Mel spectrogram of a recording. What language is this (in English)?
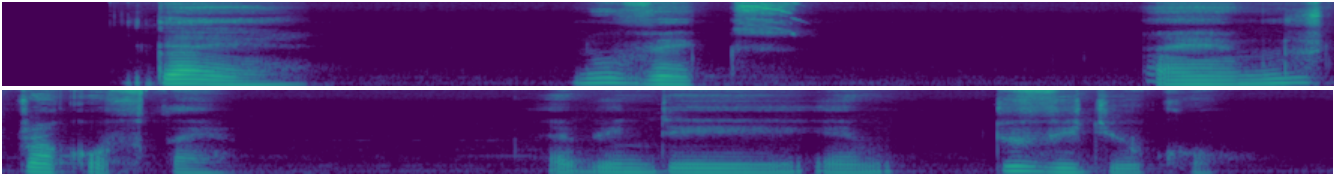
Nigerian Pidgin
